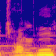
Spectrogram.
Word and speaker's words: Tsomgo: है छांगू लेक, और छांगू लेक ही बोलते हैं। ऑल्दो इसका अगर आप स्पेलिंग देखेंगे तो कम्प्लीटली अलग है।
